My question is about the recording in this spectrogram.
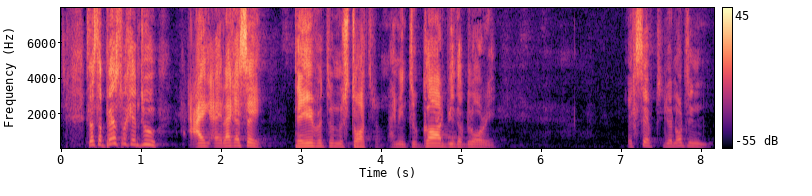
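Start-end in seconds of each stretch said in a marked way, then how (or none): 0.1-5.4 mock church boast. Mimics boast again, harder.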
